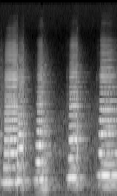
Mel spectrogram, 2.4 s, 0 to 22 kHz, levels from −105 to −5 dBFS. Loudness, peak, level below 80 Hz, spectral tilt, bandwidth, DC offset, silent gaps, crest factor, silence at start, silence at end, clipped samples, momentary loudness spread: -20 LUFS; -6 dBFS; -64 dBFS; -4 dB/octave; 10.5 kHz; under 0.1%; none; 14 dB; 0 s; 0 s; under 0.1%; 11 LU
